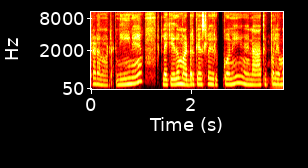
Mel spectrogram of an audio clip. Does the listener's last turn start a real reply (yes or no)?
no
